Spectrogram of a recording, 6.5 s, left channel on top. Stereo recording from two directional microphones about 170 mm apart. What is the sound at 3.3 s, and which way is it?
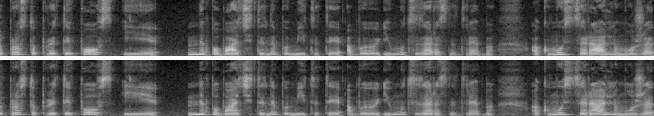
Speech, 35° right (ahead or behind).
